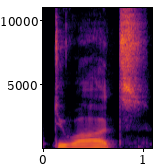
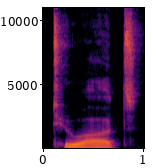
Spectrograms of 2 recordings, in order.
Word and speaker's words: Duat: common ones are uh, Duat, which is also sometimes called Tuat, and maybe just called uh, DAT or TAT in the earliest, like a one syllable word in the earliest renditions.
